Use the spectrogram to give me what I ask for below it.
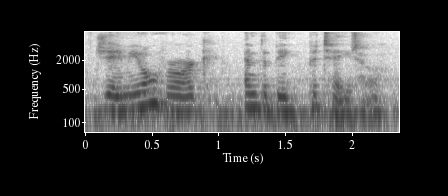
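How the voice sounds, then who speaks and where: Against a noisy background, a woman with a lowish voice narrates a children's folktale at a moderate pace. Her read-aloud is expressive, with dramatic emphasis and little comments to the listeners.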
